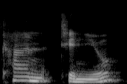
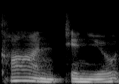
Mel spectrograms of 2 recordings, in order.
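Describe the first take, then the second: First: The first vowel is a short, reduced vowel. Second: The first vowel is a full, open vowel. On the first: The speaker calls it right. "it's continue" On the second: The speaker calls it wrong. "it's not pronounced continue"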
